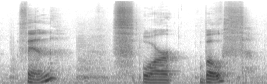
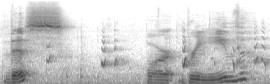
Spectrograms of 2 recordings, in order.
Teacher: that's a voiceless th and then we have the voiced th like in um this or breathe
